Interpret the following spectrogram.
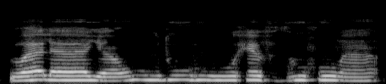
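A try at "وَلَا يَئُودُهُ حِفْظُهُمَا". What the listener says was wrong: ولا یعودہ، حمزہ ہے، حفظهما. ولا يؤوده حفظهما، حادا کرنا ضادا کرنا.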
